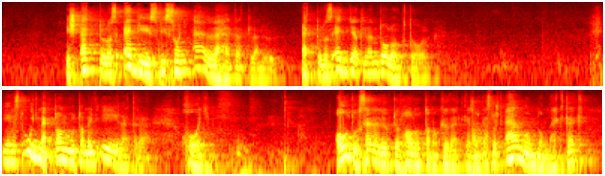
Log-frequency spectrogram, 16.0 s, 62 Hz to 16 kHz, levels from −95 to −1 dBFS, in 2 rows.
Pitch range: 100-140 Hz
